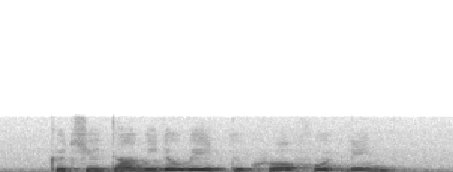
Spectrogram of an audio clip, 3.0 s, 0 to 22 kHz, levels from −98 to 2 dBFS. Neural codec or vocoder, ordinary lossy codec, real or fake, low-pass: none; none; real; 7.2 kHz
